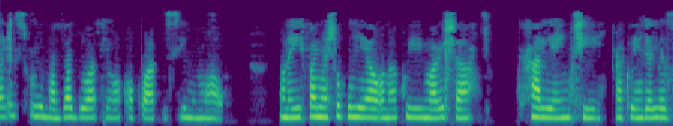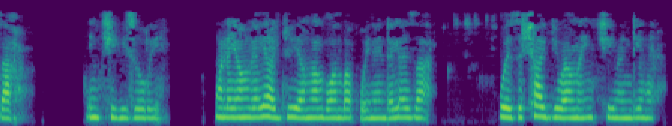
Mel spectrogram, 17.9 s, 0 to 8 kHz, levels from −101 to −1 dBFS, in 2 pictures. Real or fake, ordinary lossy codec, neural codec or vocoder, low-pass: fake; MP3, 24 kbps; codec, 16 kHz, 1 kbps, FunCodec, trained on LibriTTS, 50 frames a second; 7.2 kHz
